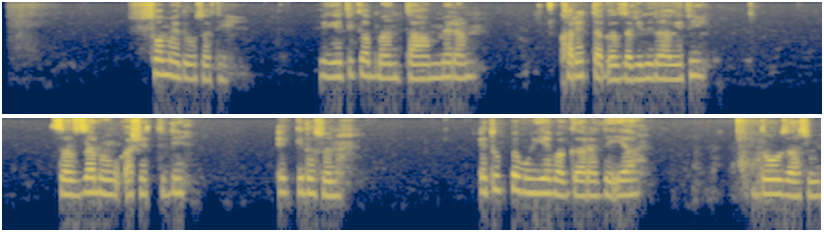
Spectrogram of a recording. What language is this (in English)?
Wolaytta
